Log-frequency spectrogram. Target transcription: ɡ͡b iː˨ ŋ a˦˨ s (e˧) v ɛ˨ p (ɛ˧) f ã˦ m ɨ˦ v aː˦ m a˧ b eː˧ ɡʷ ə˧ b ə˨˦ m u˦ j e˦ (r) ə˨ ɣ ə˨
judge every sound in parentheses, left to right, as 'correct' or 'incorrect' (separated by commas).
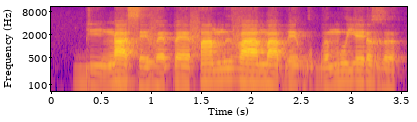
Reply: incorrect, incorrect, incorrect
